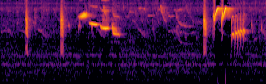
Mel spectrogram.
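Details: Lure song of a Tledekan gunung, meant to provoke the bird into singing fast. Two sharp clicks, then bright high warbled whistles, a pause, and a quick burst of chirps and slurred notes.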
